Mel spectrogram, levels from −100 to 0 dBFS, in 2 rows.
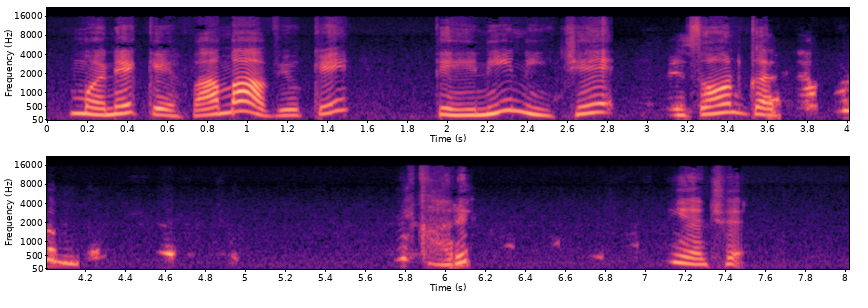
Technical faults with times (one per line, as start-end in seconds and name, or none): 2.92-3.20 speech suppressed in double talk
3.63-3.69 other side's voice leaking through
3.63-5.01 speech suppressed in double talk
3.98-4.15 other side's voice leaking through
5.72-5.83 speech suppressed in double talk
5.78-5.86 other side's voice leaking through
6.12-7.17 speech suppressed in double talk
